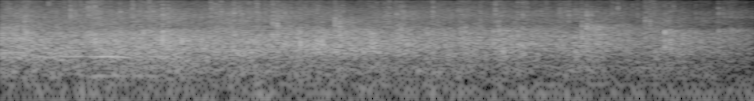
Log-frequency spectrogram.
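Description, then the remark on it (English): A large crowd applauds the students who led a church student takeover service, a dense wash of many hands clapping at once that holds strong and tapers slightly toward the end, with no voices standing out. “So let's give them one more big round of applause.”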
